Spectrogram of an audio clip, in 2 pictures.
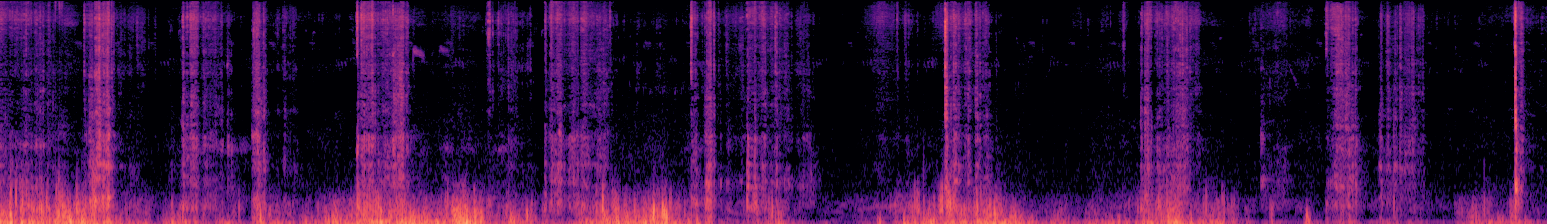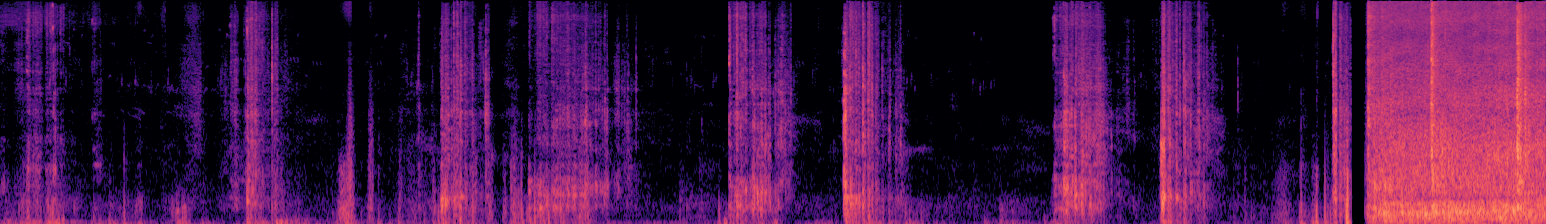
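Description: Hand hoes chopping into and scraping soil in irregular strokes as a furrow is dug, with a low rumble under the strokes for the first twelve seconds.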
